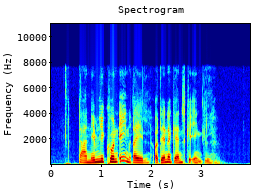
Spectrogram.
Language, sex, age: Danish, female, 29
